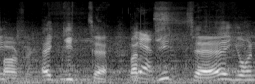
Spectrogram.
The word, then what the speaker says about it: Gitte: It's the right pronunciation, right? Viki and Gitte.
